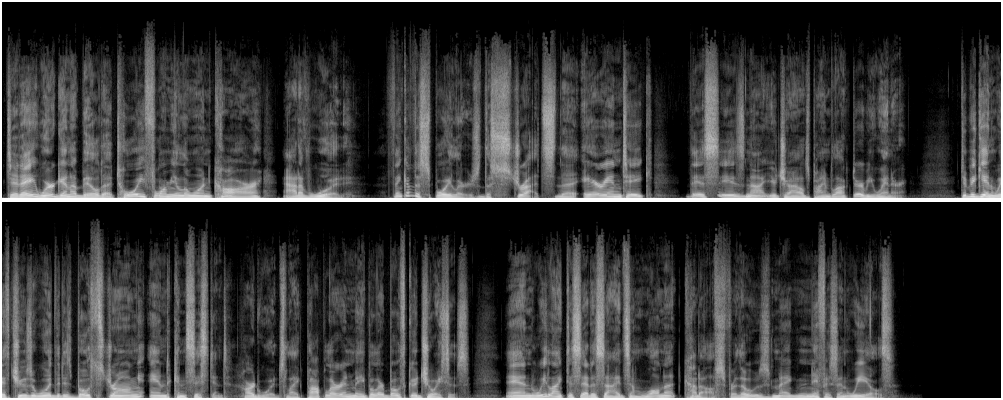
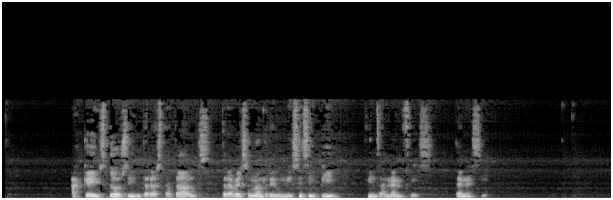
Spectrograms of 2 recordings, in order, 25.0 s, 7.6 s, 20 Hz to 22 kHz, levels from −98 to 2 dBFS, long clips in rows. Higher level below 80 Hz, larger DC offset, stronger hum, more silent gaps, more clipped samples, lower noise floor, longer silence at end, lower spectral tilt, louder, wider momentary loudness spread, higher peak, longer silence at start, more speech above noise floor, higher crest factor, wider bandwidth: first, -44 dBFS vs -66 dBFS; neither; neither; neither; neither; second, -60 dBFS vs -71 dBFS; second, 1.4 s vs 1.55 s; about the same, -5 dB/octave vs -5 dB/octave; about the same, -21 LUFS vs -21 LUFS; second, 10 LU vs 15 LU; about the same, -4 dBFS vs -4 dBFS; second, 0.05 s vs 0.85 s; second, 40 dB vs 51 dB; about the same, 18 dB vs 18 dB; first, 18 kHz vs 11.5 kHz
